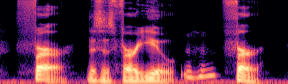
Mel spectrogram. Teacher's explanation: The word for loses its or sound entirely and becomes fur. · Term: schwa sounds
